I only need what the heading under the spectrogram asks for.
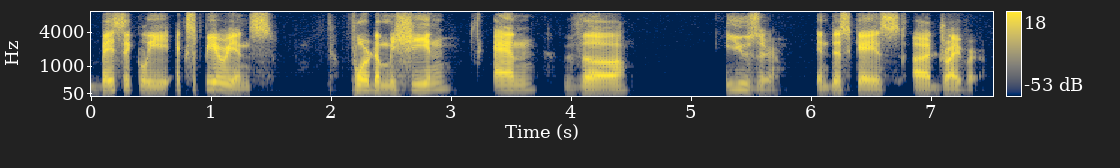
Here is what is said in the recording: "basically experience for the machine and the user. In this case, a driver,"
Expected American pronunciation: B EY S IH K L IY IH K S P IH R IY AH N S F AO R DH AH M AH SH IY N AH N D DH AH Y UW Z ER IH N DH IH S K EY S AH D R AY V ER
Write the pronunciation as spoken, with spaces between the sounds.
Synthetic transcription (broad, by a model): B EY S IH K L IY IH K S P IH R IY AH N S F AO R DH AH M AH SH IY N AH N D DH AH Y UW Z ER IH N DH IH S K EY S AH D R AY V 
